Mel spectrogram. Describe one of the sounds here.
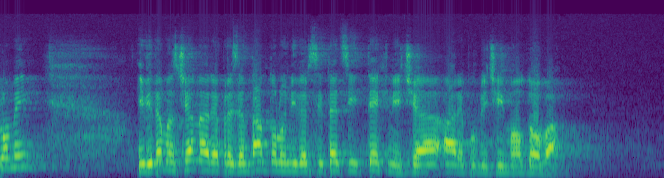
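A middle-aged man speaks with animation into a microphone, heard through loudspeakers in a large echoing hall.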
